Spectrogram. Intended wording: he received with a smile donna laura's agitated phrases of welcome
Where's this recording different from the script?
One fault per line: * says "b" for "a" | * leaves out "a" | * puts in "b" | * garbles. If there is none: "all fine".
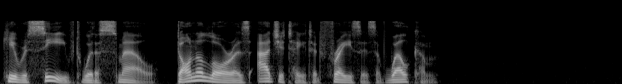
* says "smell" for "smile"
